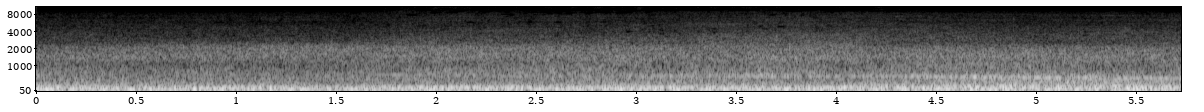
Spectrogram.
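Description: Steady low rumble of freight-train diesel locomotives in the distance, with no sharp events.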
